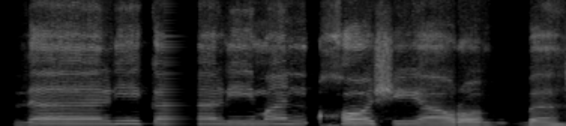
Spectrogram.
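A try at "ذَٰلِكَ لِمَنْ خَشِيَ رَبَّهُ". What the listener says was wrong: Coba liman ke kho itu jangan diputus. Dzalika liman kho jangan liman kho. Dzalika liman khasyiya rabbah.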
